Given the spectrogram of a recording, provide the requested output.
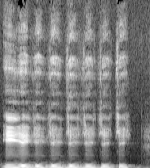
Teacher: in that utterance, you can hear the Y glide coming in, e ye ye ye ye.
